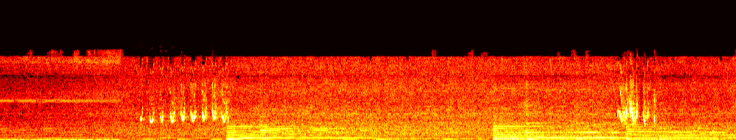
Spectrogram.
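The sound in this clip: A mother bird of prey and her chicks chirp at their nest, with two brief bursts of rapid, high-pitched twittering, fairly faint, separated by several seconds of steady background sound.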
